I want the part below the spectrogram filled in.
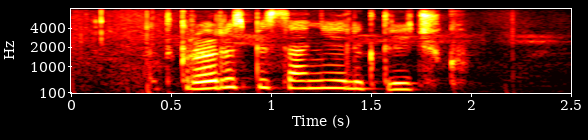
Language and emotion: Russian, neutral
